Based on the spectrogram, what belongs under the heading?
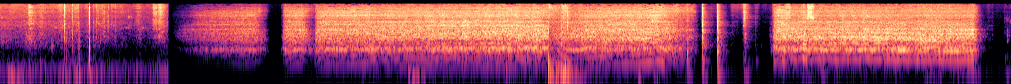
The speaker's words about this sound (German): Dieses merkwürdige Geräusch ist unser Smoothie-Mixer, der gerade damit beschäftigt ist. Marzipan-Mixer, meinst du? Okay, also bis vorhin hatten wir einen Smoothie-Mixer, jetzt haben wir eine Marzipan-Mixanlage.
